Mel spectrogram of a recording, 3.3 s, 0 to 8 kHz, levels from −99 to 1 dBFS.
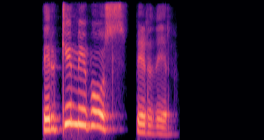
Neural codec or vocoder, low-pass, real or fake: autoencoder, 48 kHz, 128 numbers a frame, DAC-VAE, trained on Japanese speech; 7.2 kHz; fake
